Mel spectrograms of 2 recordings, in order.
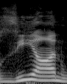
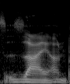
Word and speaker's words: Zion: Luckily, the guy he was with corrected him angrily and said, "It's Zion, bro."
